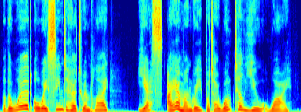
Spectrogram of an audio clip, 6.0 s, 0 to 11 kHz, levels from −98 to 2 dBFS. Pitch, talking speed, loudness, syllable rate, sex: 230 Hz, 190 wpm, -17 LUFS, 4.6 syllables/s, female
